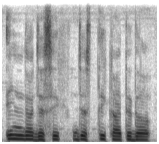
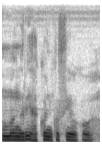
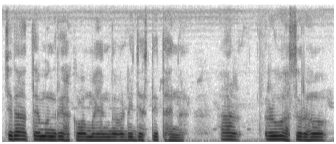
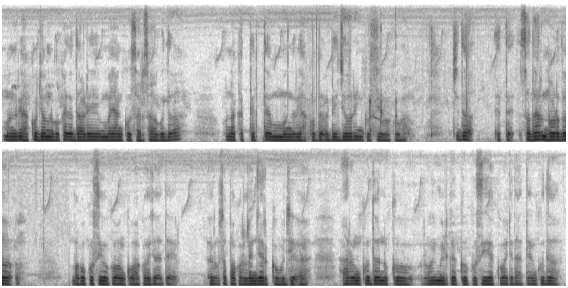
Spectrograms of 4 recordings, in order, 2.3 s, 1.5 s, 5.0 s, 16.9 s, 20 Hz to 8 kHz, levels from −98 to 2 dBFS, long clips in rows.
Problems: none marked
